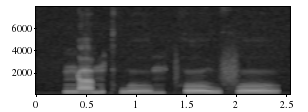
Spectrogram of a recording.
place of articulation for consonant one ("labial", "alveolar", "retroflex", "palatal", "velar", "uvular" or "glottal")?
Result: velar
